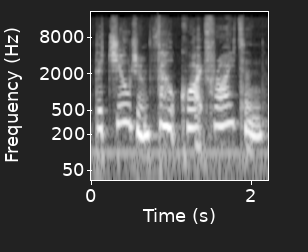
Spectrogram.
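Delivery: ordinary delivery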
